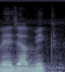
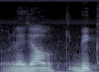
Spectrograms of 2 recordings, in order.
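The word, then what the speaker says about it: Reykjavík: इसकी कैपिटल रेजाविक नहीं रेजा रेजाऊ विक है।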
